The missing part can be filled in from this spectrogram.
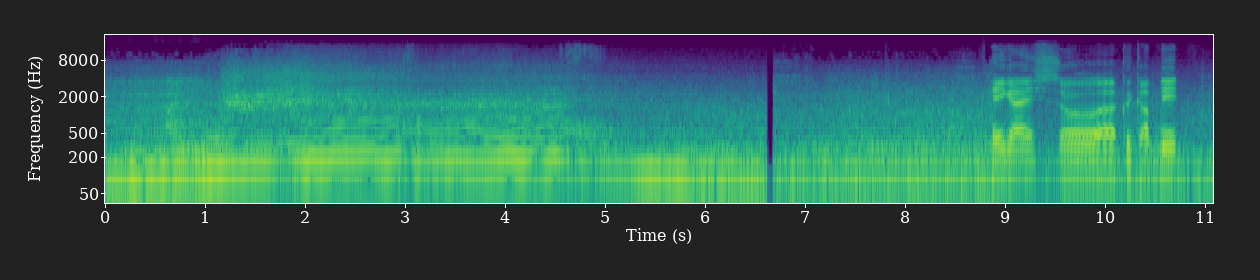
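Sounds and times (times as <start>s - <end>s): car engine accelerating: 0.0s - 6.5s.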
